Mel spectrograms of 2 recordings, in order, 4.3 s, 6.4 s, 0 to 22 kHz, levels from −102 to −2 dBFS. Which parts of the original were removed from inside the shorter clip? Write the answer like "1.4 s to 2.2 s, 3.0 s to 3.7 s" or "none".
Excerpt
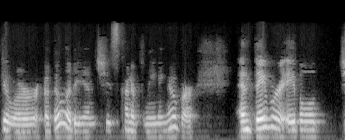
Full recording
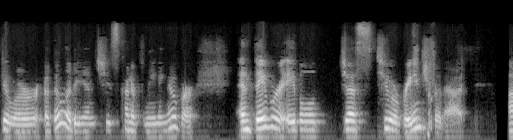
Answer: none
